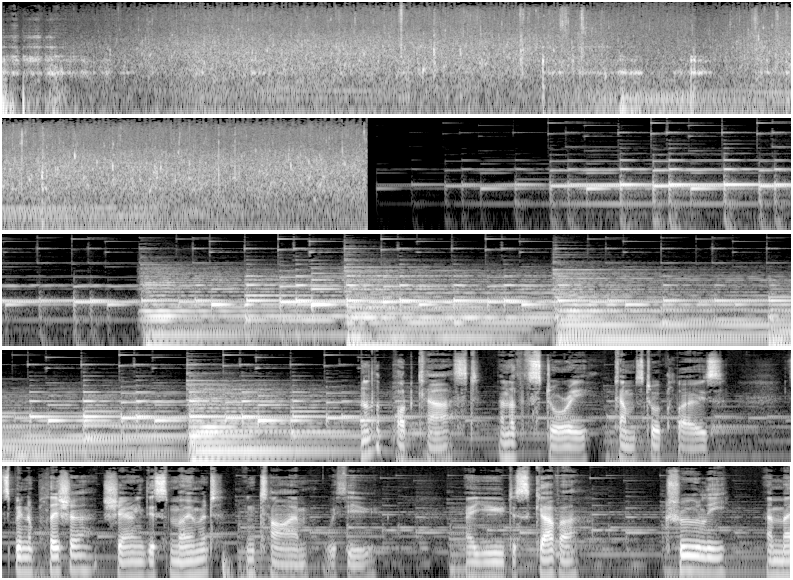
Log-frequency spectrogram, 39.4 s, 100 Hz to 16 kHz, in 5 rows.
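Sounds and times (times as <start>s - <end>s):
creek water rushing and burbling: 1.0s - 11.6s
gentle tonal music: 5.5s - 10.4s, 11.6s - 39.4s
speech: 27.8s - 31.0s, 31.6s - 35.4s, 36.0s - 37.4s, 38.2s - 39.4s.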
